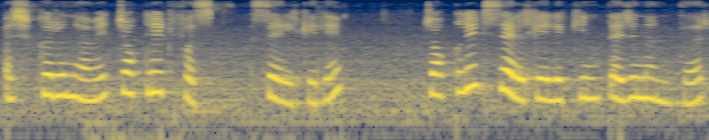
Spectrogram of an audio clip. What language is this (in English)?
Konkani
